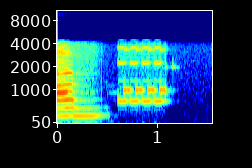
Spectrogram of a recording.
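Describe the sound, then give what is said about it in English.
An electronic phone ringtone sounds: a brief low buzzing tone, then a higher warbling trill lasting about half a second before cutting off. “Oh, sorry, guys. I didn't take the phone out.”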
